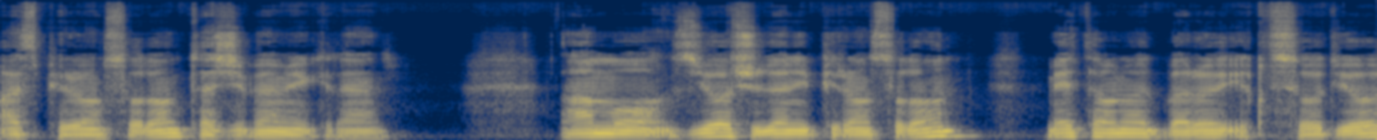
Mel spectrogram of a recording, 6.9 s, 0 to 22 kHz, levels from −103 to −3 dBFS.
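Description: Nothing stood out on listening to this speech recording.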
